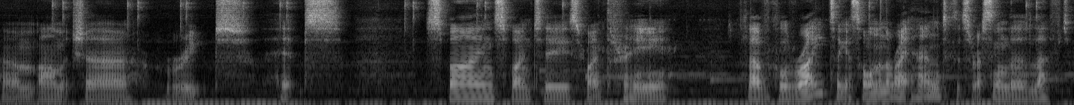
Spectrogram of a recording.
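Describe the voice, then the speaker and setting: A tired man who has just woken up, talking casually with a gravelly voice and muttering to himself as he works through a game development livestream. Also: lowish voice, slow, a little hiss or hum. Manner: muttering to himself, thinking aloud. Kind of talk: casual livestream commentary while working.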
